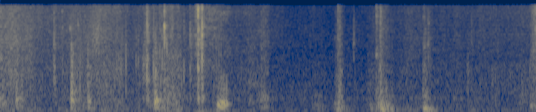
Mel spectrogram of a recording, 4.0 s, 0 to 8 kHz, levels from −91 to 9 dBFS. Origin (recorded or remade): remade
